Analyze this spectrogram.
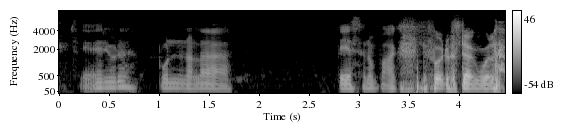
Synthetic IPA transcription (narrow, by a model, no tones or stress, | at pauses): sḛːɾioːɽɯpɔɳːnɐlːa | peːsɐnɯ̃mpaːɾkɐɾɐɳɖɯpoːʈːɯʋɪʈːaːŋɡɐpoːlɐ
